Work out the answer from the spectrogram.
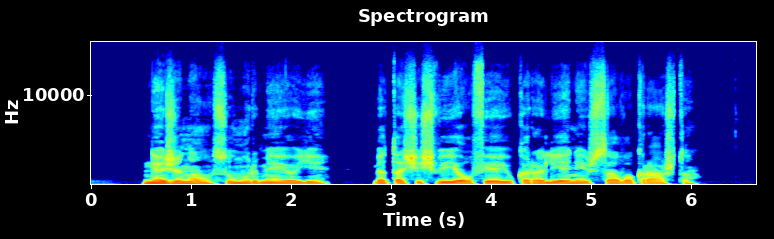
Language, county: Lithuanian, Šiauliai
